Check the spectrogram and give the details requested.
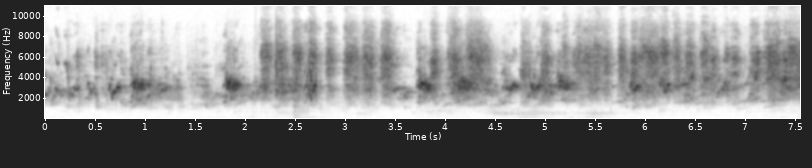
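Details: Two male pet budgerigars, brothers, mating; a continuous, harsh, buzzy warble of scratchy squawks and chirps runs without pause throughout, with faint low bumps in the background.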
